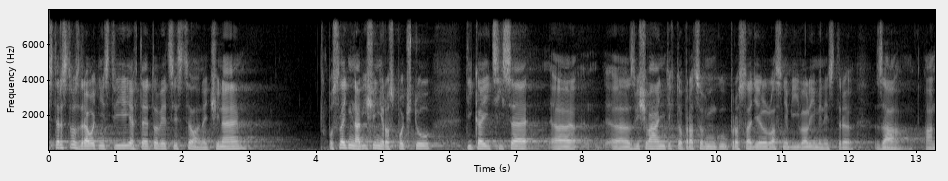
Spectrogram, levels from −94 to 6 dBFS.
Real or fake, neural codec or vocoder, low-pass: real; none; 7.2 kHz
